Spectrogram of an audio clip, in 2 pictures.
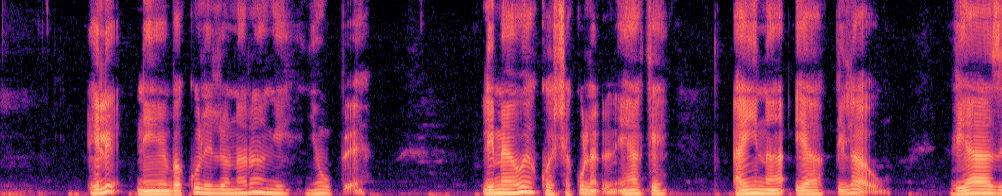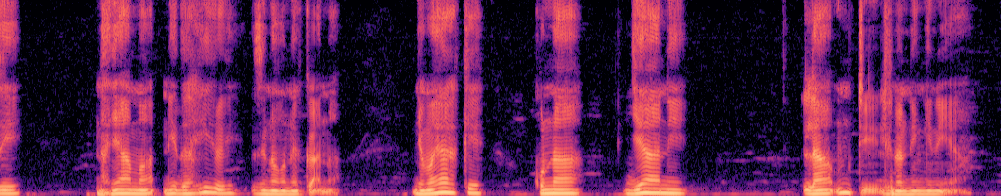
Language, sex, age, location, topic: Swahili, male, 25-35, Mombasa, agriculture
